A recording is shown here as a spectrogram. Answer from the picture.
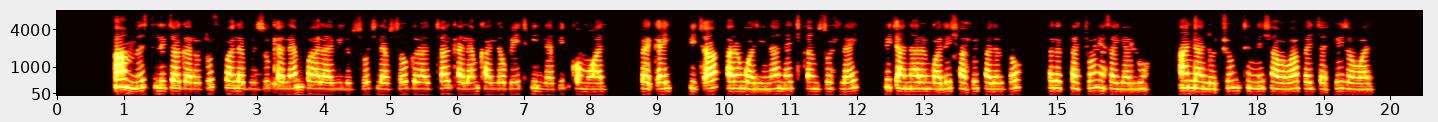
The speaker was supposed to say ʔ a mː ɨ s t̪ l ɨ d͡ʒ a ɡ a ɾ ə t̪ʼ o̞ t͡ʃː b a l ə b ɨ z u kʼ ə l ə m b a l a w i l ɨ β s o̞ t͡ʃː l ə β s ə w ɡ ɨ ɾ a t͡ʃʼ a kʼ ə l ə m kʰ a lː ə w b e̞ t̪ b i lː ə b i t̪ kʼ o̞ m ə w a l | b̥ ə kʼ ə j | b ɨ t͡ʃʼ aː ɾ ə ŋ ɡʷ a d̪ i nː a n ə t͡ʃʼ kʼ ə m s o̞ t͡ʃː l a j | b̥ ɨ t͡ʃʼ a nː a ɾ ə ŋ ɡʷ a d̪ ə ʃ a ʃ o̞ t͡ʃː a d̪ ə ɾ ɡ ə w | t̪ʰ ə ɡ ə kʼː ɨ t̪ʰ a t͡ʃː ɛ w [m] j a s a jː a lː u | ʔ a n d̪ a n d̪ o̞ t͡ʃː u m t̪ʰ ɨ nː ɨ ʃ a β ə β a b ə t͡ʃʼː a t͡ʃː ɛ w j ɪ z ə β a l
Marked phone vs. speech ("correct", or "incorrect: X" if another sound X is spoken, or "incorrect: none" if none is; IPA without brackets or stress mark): incorrect: n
